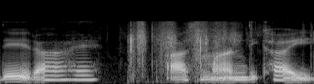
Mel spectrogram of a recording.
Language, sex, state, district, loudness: Hindi, female, Himachal Pradesh, Shimla, -18 LUFS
